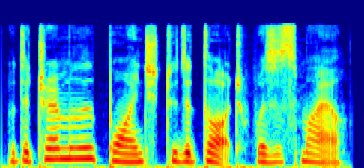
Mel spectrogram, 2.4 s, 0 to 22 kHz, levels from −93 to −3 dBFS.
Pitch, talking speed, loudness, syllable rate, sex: 195 Hz, 245 wpm, -16 LUFS, 5.8 syllables/s, female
